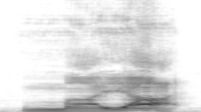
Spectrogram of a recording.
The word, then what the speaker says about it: Mayotte: The population of heavily Muslim Mayotte, pronounced Mayotte in the French, just off the African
